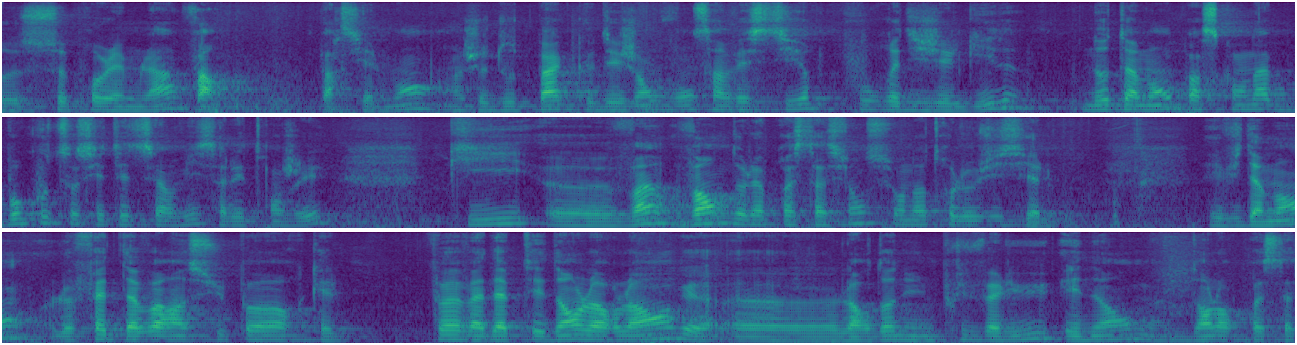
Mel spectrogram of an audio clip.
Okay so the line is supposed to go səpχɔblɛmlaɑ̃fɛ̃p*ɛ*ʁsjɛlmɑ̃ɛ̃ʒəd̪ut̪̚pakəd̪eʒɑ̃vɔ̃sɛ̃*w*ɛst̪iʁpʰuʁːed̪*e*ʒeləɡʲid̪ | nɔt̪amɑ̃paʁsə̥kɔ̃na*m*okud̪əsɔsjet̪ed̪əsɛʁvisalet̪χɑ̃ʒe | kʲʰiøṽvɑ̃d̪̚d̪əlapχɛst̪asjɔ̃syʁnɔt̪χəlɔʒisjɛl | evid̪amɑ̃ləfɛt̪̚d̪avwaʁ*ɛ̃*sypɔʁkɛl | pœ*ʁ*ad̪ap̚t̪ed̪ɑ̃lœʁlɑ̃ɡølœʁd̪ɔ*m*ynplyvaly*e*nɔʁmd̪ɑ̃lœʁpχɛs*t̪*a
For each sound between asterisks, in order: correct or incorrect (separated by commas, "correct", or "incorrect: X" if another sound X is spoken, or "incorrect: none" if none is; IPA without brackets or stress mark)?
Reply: incorrect: a, incorrect: v, incorrect: i, incorrect: b, correct, incorrect: v, incorrect: n, correct, correct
